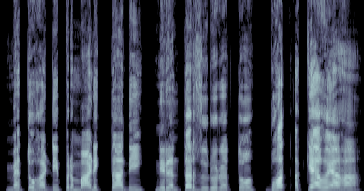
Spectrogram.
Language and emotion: Punjabi, angry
